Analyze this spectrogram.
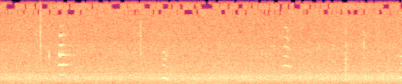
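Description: A domestic cat making a few short, faint, high squeaks as it yawns awake, over a steady background hiss.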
